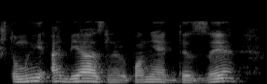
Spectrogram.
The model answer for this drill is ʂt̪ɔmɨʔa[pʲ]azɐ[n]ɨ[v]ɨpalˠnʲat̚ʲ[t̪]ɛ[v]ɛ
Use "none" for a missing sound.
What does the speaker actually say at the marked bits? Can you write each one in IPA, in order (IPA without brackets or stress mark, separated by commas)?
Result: bʲ, n, v, d̪, z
